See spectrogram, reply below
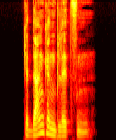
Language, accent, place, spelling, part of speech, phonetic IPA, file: German, Germany, Berlin, Gedankenblitzen, noun, [ɡəˈdaŋkn̩ˌblɪt͡sn̩], De-Gedankenblitzen.ogg
- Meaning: dative plural of Gedankenblitz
